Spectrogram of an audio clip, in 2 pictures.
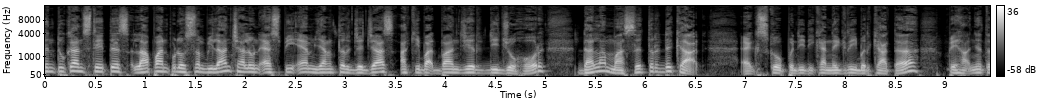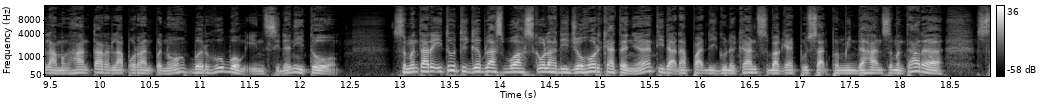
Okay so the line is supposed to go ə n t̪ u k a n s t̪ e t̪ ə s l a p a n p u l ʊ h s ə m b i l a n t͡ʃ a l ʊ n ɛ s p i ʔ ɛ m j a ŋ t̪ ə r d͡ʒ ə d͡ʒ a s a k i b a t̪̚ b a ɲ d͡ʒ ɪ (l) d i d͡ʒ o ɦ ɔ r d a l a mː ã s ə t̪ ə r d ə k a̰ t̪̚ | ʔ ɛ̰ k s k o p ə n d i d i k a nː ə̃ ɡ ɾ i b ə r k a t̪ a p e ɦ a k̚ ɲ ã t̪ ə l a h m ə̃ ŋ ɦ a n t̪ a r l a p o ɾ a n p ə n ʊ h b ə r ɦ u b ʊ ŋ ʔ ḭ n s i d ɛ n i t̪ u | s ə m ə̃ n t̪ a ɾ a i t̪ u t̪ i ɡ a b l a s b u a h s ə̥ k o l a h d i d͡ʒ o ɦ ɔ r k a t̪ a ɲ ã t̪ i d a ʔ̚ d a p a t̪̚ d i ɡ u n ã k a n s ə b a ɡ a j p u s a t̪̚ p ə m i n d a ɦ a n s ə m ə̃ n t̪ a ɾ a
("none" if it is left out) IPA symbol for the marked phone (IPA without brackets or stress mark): r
